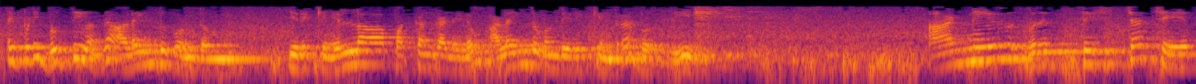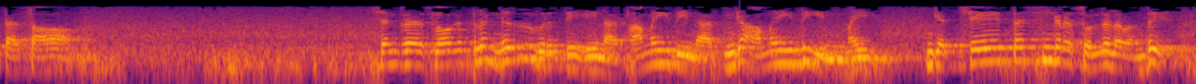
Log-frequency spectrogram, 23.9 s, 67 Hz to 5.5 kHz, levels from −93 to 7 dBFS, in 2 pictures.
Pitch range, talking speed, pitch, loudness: 170-240 Hz, 55 wpm, 195 Hz, -16 LUFS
